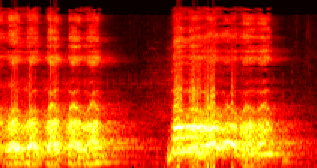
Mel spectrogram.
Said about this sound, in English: And then I wake up and this dog that we found, she's just in the garage barking.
